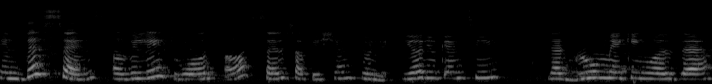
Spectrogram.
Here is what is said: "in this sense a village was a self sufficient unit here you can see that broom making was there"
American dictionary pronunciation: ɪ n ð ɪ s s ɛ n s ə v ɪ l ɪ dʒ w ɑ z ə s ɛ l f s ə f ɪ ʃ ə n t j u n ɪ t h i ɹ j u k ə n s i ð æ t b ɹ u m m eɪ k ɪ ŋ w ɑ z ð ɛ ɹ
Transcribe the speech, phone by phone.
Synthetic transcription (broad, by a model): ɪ n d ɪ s s ɛ n s ə v ɪ l ɪ dʒ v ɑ z ə s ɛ l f s ə f ɪ ʃ ə n t j u n ɪ t h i ɹ j u k ə n s i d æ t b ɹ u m m eɪ k ɪ ŋ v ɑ z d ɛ ɹ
